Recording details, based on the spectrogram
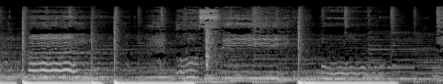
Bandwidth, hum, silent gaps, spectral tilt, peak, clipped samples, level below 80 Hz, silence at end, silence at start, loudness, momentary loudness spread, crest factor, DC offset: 16 kHz; none; none; -5.5 dB/octave; -2 dBFS; under 0.1%; -16 dBFS; 0 s; 0 s; -18 LUFS; 7 LU; 14 dB; under 0.1%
